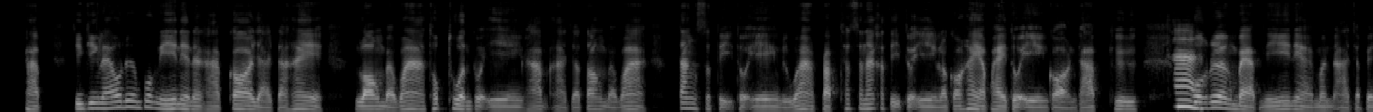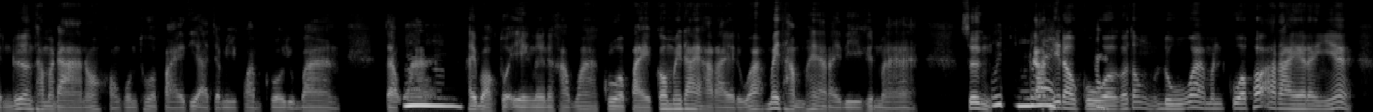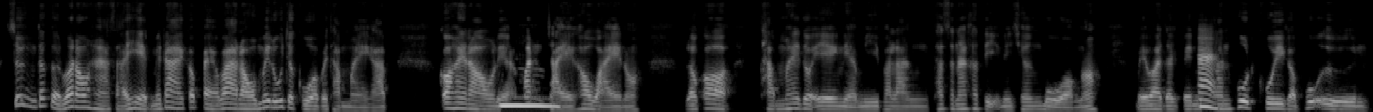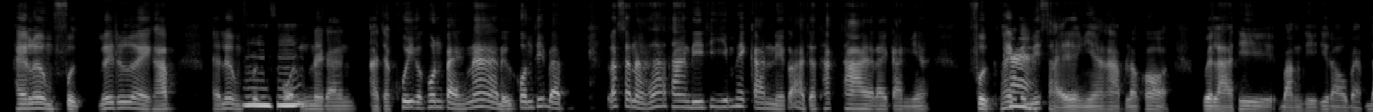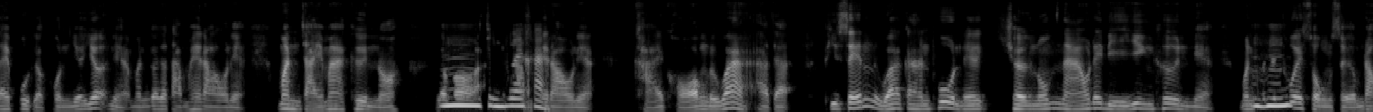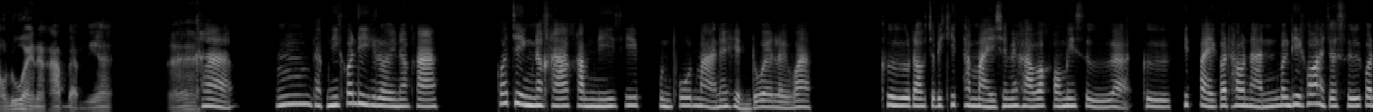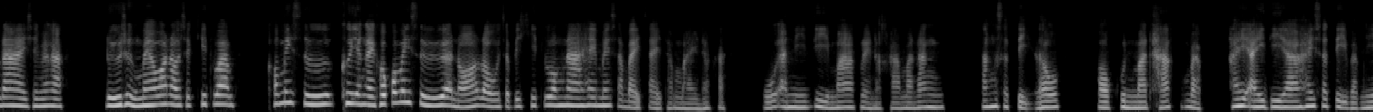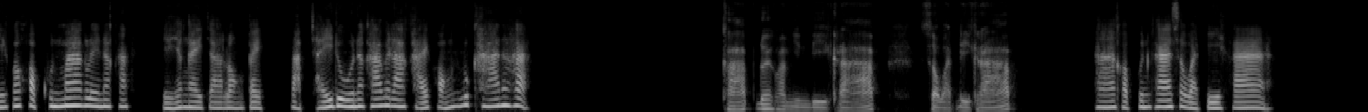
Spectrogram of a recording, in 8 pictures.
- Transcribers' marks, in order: none
- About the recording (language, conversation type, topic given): Thai, advice, ฉันควรรับมือกับการคิดลบซ้ำ ๆ ที่ทำลายความมั่นใจในตัวเองอย่างไร?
